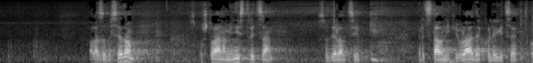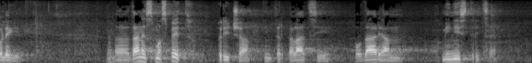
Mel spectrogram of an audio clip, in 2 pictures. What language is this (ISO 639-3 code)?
slv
